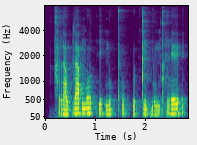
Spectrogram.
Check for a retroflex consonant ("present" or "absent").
absent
